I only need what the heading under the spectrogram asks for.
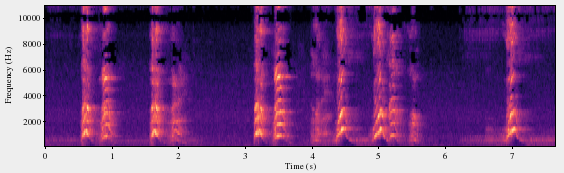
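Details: Two Chihuahuas on alert at a squirrel bark in shrill, rapid yaps, usually two close together with short pauses between bursts, over a steady low background hum.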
